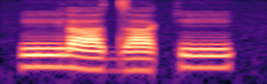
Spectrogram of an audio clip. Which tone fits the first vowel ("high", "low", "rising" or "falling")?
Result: high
